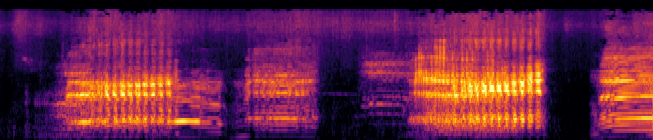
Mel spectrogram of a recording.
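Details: Sheep giving long, loud, vibrating bleats, each lasting one to two seconds with a pulsing tremolo, alternating with shorter, softer, lower bleats in between.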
